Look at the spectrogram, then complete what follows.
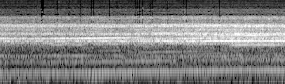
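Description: Snowmobile engine running at a steady cruising speed, a constant drone with a higher whine above it.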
